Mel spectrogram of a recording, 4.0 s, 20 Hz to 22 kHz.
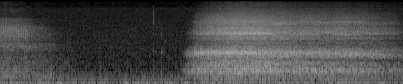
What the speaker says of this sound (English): Let's take 2 big breaths together.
